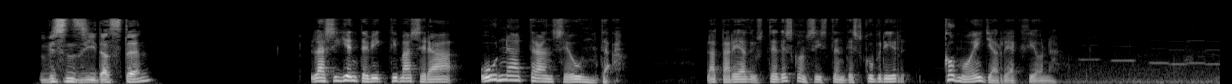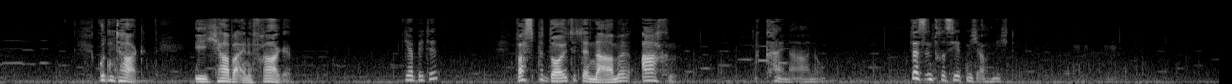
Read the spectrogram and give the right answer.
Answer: La transeúnta asegura que no tiene ni la menor idea.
